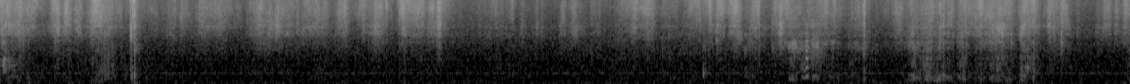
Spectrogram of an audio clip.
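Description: Faint rustling and crinkling of thin plastic disposable gloves being pulled on, in irregular small scrapes and clicks.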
